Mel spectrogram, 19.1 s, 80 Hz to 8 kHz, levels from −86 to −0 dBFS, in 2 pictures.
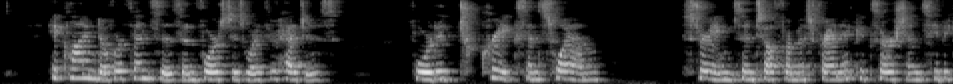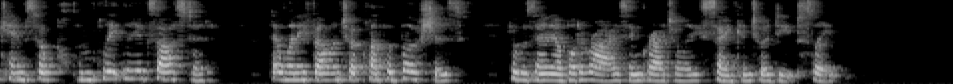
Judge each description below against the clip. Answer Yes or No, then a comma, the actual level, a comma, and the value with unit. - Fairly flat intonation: Yes, narrow, 1.9 semitones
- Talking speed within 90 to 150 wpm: Yes, average, 145 wpm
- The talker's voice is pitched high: Yes, high, 245 Hz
